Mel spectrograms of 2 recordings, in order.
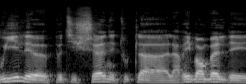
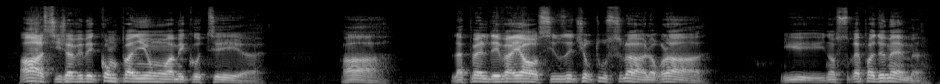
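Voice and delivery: put-on voice of an old dwarf. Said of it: "vous pouvez le dire, je suis un vieux nain".

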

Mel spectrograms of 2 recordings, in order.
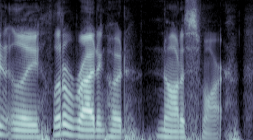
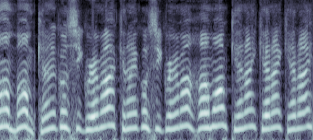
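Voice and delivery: put-on overexcited young girl voice, high and loud pleading; 14 semitones higher, 5 dB louder than usual. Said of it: "she's a little bit too excited".

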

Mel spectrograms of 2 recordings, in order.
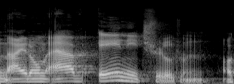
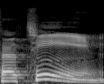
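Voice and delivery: put-on thirteen with stress on the second syllable, teen. Teaching English in French, saying thirteen with stress on teen. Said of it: "accent tonique sur le teen".

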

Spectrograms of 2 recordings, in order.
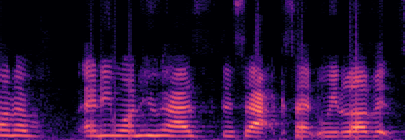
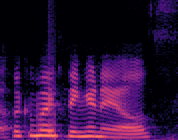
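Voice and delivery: normal talking voice

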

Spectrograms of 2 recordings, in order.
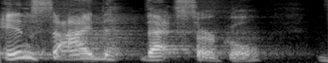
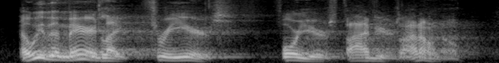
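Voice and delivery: usual speaking voice

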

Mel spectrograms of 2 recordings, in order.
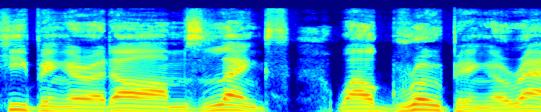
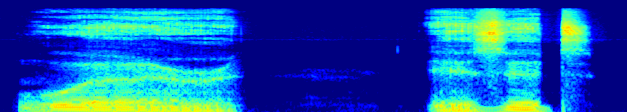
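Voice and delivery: very deep, low, rasping, hoarse growl of a voice; 8 semitones lower, 4 dB quieter than usual. Narrator reads a tusked creature questioning Zoe: low hoarse growl. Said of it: "low and hoarse, more of a growl".

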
